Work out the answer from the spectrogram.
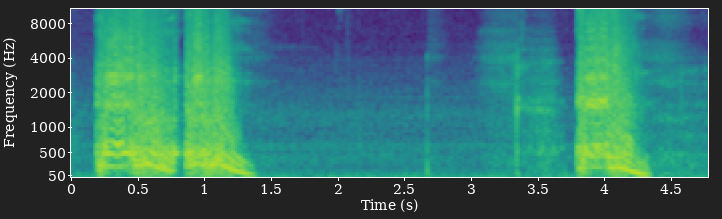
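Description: A man coughing in three harsh, loud, voiced bursts. Two come close together, then there is a quiet gap with a few faint clicks, then a third burst. No one speaks.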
